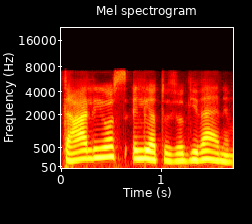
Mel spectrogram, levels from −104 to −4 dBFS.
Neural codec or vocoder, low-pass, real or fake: codec, 16 kHz, about 1 kbps, DyCAST, with the encoder's durations; 7.2 kHz; fake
